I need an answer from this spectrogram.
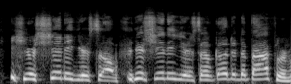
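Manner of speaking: high-pitched scolding; scolding guardian. Retold or imitated. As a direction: nag like a fed-up guardian. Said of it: "It was like".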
